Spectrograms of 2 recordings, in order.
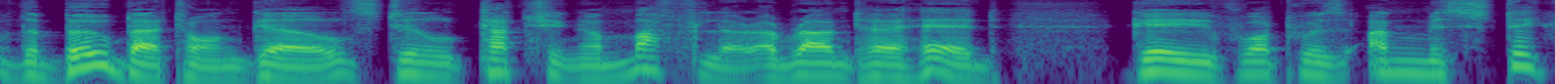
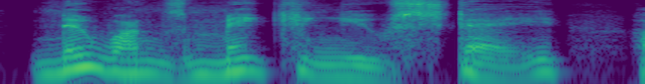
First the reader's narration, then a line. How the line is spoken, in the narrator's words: Hermione whispered, bristling at her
